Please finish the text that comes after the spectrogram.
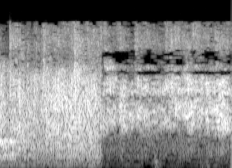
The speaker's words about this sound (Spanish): Les aplauso fuerte al que vive.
